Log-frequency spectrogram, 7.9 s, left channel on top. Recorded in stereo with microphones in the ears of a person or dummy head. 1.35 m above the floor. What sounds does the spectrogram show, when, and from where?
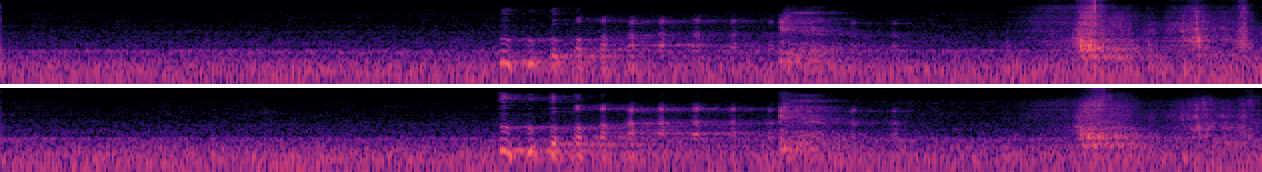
3.1 s laughter: 75° right (ahead or behind), 1.6 m; by 5.7 s 50° right (ahead or behind), 4.5 m
4.9 s a cough: 60° right (ahead or behind), 8.5 m
6.3 s a drawer: 35° left (ahead or behind), 4 m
